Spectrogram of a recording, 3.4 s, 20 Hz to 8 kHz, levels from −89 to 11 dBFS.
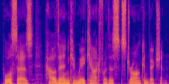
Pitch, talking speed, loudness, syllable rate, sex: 105 Hz, 195 wpm, -19 LUFS, 5.0 syllables/s, male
